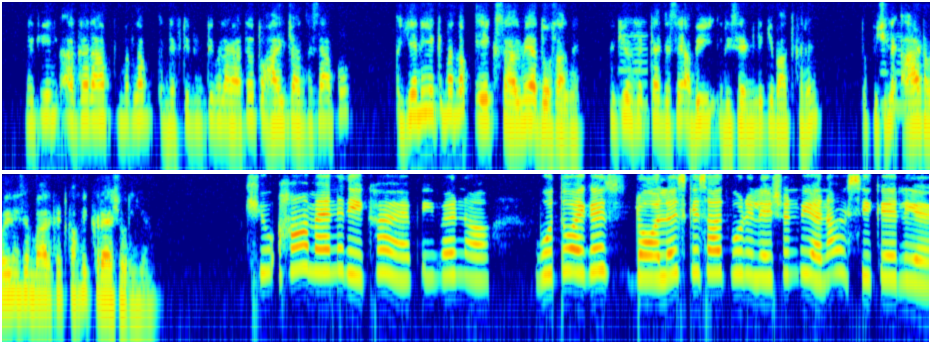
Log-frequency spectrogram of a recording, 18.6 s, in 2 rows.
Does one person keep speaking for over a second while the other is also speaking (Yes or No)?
No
